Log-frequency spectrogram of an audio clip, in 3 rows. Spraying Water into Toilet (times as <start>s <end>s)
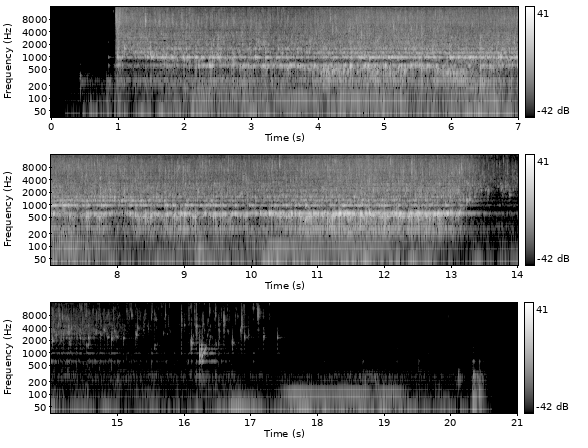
1.0s 17.4s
